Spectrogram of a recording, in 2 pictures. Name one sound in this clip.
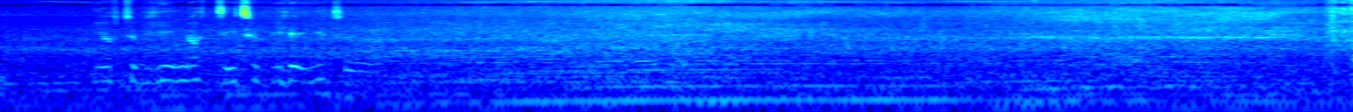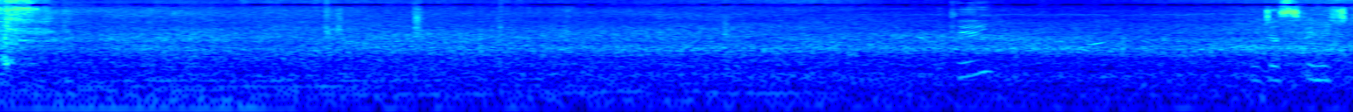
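Traffic hums steadily in the city.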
